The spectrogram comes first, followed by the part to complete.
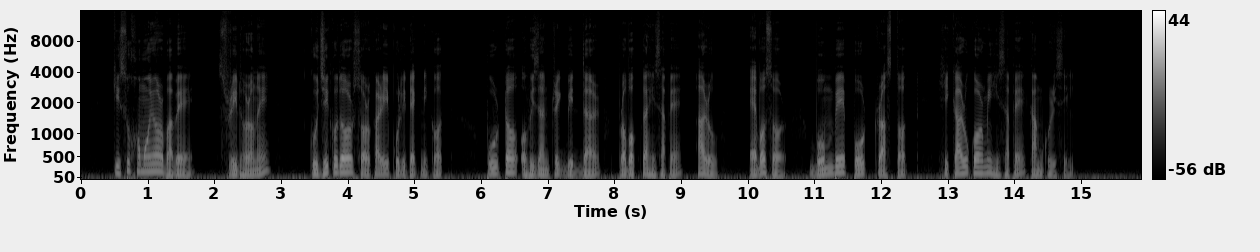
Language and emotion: Assamese, neutral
